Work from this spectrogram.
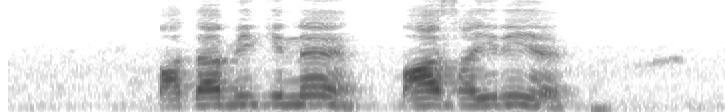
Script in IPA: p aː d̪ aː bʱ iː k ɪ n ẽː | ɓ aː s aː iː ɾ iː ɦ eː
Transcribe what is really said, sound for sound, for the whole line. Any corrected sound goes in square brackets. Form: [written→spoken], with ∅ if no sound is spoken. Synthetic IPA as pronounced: p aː d̪ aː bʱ iː k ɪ n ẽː | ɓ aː s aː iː ɾ iː ɦ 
